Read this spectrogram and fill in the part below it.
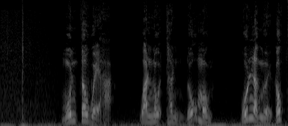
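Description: A man speaks forcefully and with emotion, close by.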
